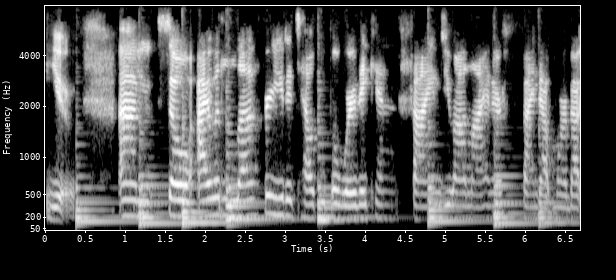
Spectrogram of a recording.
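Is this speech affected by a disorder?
No.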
